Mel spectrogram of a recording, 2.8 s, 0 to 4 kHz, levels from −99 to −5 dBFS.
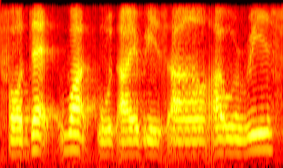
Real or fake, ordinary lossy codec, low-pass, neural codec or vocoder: fake; none; 3.6 kHz; vocoder, 22.05 kHz, 80 mel bands, Vocos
